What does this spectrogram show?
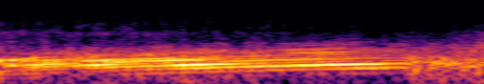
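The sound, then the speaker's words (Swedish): A Peugeot rally car's engine roars by at high revs, its buzzing harmonic whine holding loud and steady before the pitch sags slightly as it passes. No voices are heard. “Och vad åker han för bil? En Peugeot.”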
